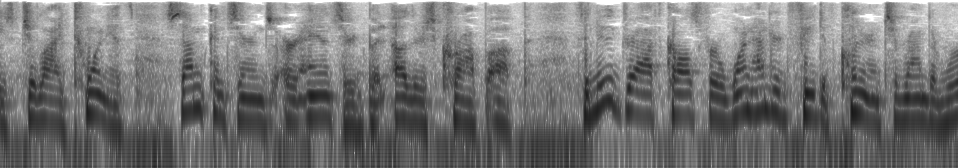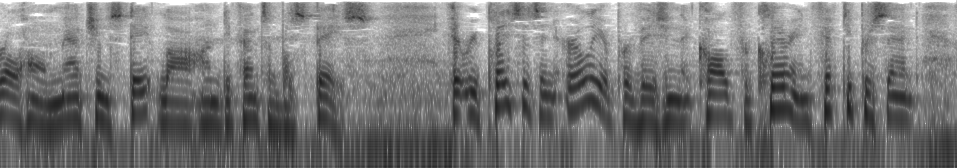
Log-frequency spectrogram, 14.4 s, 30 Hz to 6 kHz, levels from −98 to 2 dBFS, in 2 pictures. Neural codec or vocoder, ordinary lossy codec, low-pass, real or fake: none; MP3, 32 kbps; 5.4 kHz; real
